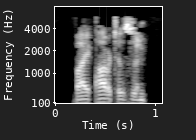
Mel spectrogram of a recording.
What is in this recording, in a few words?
"bipartisan", English; adjectives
